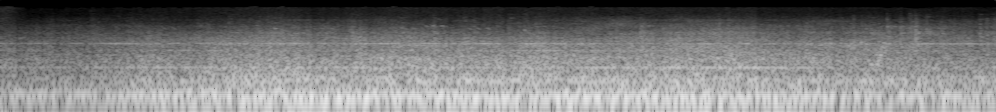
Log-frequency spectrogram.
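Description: Huge yellow mining rock trucks drive up and around an open-pit mine in a steady, loud, deep engine rumble with a faint whining hum on top, swelling slightly in the first second and then holding constant.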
